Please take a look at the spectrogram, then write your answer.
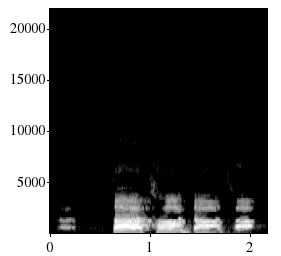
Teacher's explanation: दंत में क्या आता है, ता थ द ध। देखो ना, बोलते समय जीभ आपकी अंदर से दांत को टच करती है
